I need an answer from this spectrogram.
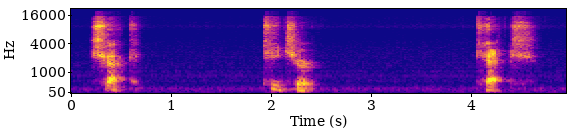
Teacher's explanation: CH is short sound strong puff of air check teacher catch and it can be spelled with a t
